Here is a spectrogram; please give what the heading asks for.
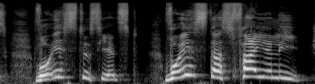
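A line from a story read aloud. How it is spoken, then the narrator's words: Crying out again. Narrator (German): schrie Jos wieder auf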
